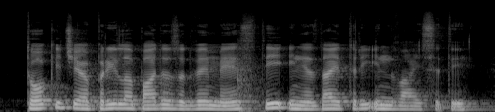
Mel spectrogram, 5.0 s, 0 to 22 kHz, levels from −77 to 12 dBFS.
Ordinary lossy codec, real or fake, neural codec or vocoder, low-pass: none; real; none; 14.4 kHz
